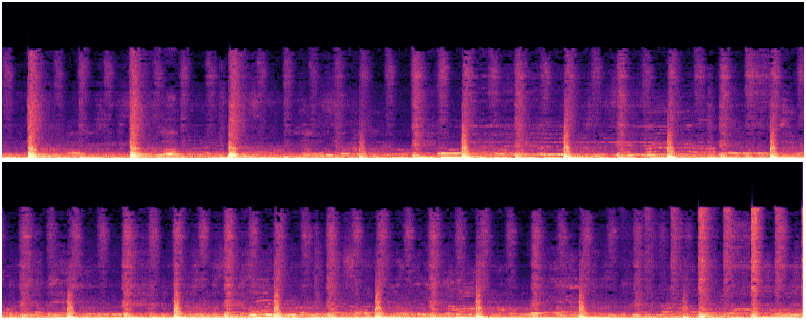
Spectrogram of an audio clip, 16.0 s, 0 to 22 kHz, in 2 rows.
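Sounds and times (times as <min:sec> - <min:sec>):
backing music track: 0:00.0 - 0:16.0.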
